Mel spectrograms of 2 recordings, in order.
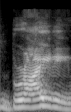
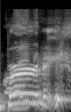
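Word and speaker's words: Bridey: I think it was briy Murphy was one of the first oh briy Murphy right I was saying birdie like knew I said it wrong yeah yeah that was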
